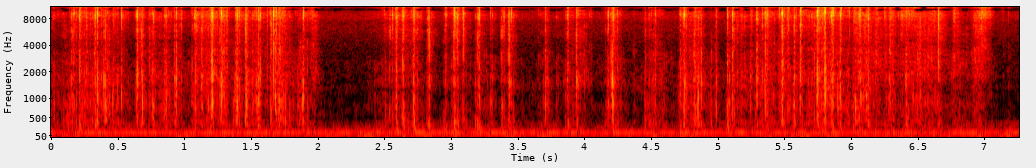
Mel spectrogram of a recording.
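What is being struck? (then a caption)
Beaded rhinestone mesh handbag. Fingertips and nails scratch and rub the beaded mesh surface of a pink rhinestone mesh handbag lying flat. Dense, crackly scratching and faint ticking run throughout over a steady low hum.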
